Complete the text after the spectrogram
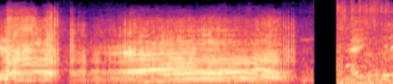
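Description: A car engine roars loudly as it accelerates past.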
